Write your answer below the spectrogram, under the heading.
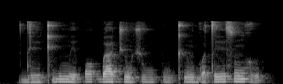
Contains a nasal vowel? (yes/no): yes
